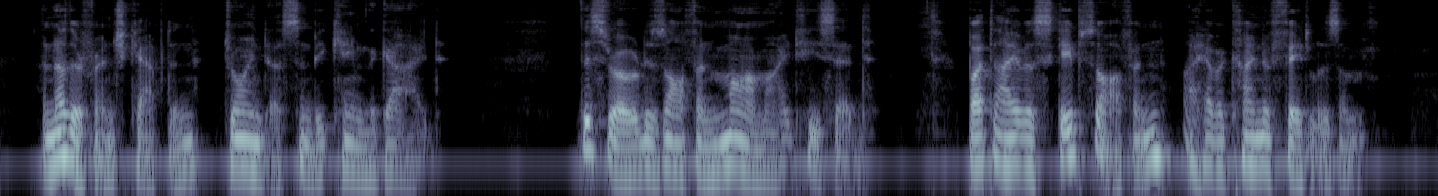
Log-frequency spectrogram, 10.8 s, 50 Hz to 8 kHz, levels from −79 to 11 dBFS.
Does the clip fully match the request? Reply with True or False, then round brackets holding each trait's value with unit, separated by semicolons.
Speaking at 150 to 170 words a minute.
True (155 wpm)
